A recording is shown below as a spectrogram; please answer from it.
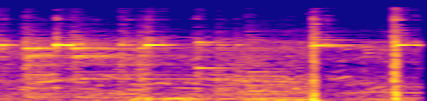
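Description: Hanging metal chime pipes of an outdoor musical-pipe installation being struck: several irregular strikes, each ringing on briefly with a high, clear tone.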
